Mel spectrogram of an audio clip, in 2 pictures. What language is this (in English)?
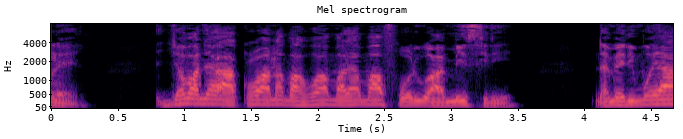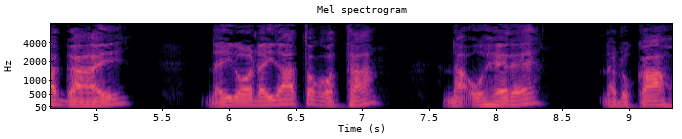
Kikuyu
